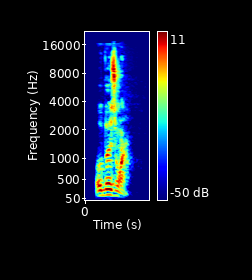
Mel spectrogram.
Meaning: if need be
- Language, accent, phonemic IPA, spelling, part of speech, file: French, France, /o bə.zwɛ̃/, au besoin, adverb, LL-Q150 (fra)-au besoin.wav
